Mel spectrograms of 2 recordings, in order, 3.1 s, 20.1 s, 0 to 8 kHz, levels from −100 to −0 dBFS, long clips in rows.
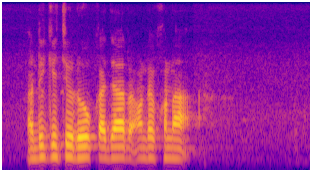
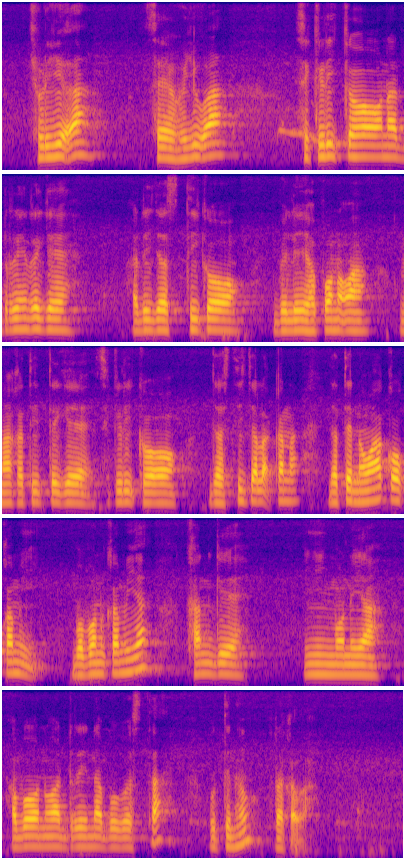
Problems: background sounds at intervals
